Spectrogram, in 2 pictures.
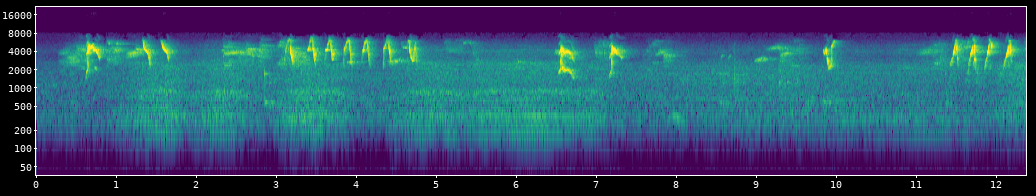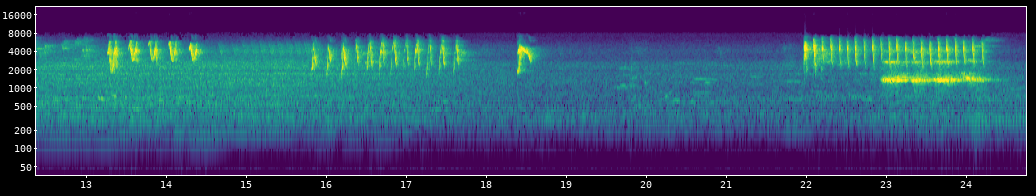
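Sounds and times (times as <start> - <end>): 
lovebird imitating the song of the Javan prinia: 0.4 - 5.6, 6.5 - 10.1, 11.0 - 17.8, 22.0 - 24.4.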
